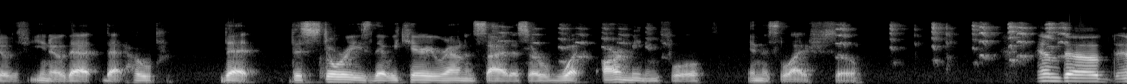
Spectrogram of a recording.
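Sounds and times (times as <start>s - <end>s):
speech: 0.0s - 8.7s, 10.4s - 11.2s
dog squeaking: 4.9s - 6.8s, 8.4s - 11.2s.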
